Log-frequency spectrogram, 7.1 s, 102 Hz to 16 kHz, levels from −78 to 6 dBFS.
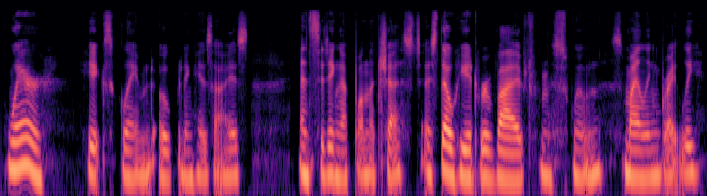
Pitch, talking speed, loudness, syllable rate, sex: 180 Hz, 185 wpm, -21 LUFS, 5.3 syllables/s, female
